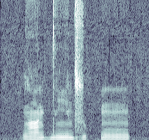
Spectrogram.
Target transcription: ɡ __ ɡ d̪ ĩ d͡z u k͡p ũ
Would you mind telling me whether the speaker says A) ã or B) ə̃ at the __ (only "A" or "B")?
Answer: A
